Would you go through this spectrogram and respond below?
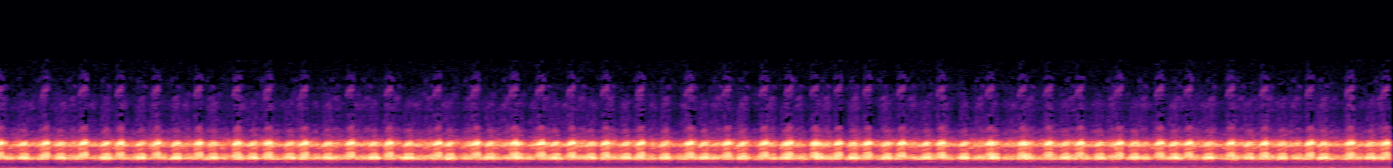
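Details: In a flooded May rice paddy before planting, frogs call at night to court and breed. A long, unbroken chorus of fast, overlapping croaks holds steady in pitch and loudness, with only faint low background hum.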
